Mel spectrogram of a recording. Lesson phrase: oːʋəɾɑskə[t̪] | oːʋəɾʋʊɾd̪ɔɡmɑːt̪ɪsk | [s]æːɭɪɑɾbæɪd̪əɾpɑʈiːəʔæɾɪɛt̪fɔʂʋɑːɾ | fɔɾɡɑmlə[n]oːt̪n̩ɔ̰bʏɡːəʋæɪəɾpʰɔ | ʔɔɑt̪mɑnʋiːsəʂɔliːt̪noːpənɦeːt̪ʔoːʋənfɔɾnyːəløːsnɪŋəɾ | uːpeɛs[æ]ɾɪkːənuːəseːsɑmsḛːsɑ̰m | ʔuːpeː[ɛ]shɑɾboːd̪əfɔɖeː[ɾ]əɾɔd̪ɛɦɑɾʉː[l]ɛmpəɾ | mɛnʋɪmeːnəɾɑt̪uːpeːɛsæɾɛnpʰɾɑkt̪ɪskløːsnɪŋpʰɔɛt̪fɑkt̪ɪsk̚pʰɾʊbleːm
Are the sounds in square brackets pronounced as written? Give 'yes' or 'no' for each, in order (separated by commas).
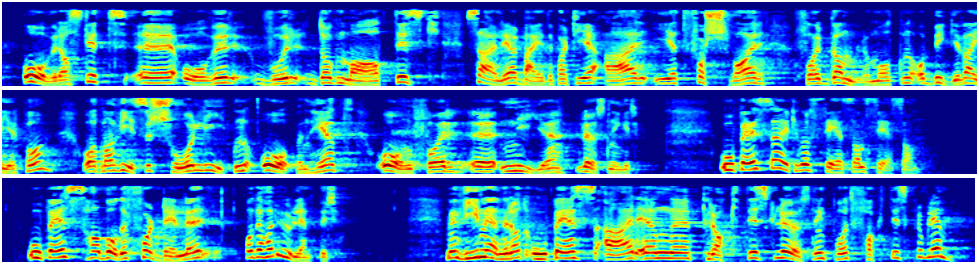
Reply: yes, yes, no, yes, yes, no, yes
